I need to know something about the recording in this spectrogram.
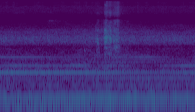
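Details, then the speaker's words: Central AC with thermostat calling for cooling; the outdoor compressor spins but no air comes from the indoor vents. Only a faint steady hum with no air rush: blower motor hums but fails to start, from a bad run capacitor. "but nothing's happening usually there's a louder sound that comes with it when the AC is turned on and when I go over here put my hand here and there's no air coming out of here"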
